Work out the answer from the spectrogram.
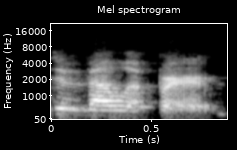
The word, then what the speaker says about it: developer: I'm a web developer. Make sure that when you pronounce this, that Developer V has some vibration here.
